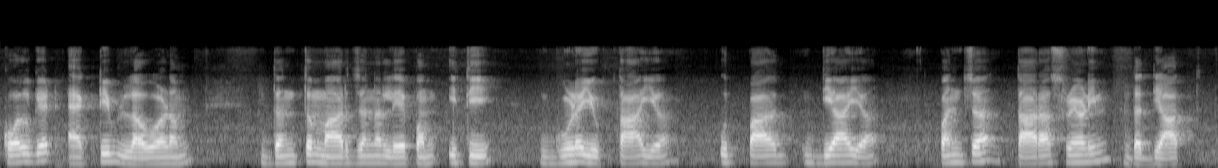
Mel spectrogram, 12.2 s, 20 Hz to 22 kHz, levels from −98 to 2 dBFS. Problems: none marked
